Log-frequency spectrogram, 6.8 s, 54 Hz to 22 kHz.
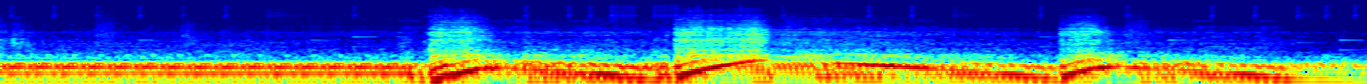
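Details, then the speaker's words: Lexus SC400 V8, just back on the ground after its open differential was welded: steady low throaty burble, then three quick blips climbing and falling back smoothly; revs clean, normal. "It's not bad. It sounds like a throaty V8. Well, I mean, it is a V8. That's not terrible."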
